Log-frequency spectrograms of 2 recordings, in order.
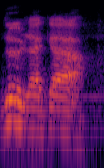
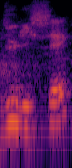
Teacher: de la gare, on entend le L, du lycée, il n'y a pas de L.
